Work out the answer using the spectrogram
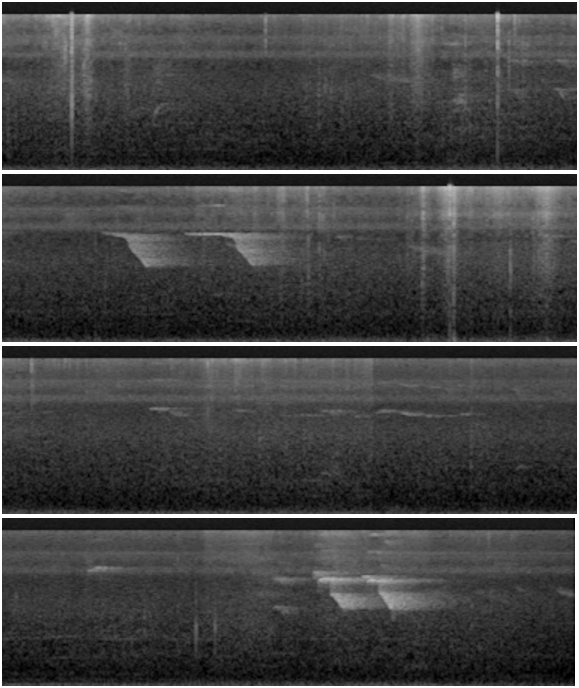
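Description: Faint outdoor ambience with a low rumble. A bird calls twice, each call a pair of quick falling chirps, about five seconds in and again near the end. A few sharp clicks are scattered through it.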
